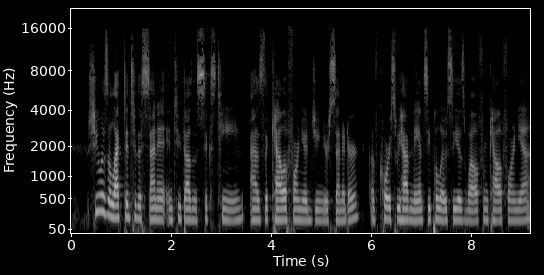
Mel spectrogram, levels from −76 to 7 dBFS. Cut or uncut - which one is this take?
cut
